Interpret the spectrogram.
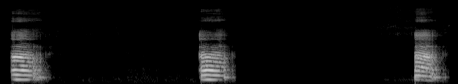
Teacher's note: your tongue is going to stay at the bottom of your mouth. The air goes through the mouth and through the nose, since it's a nasal sound. The mouth is going to be between rounded and naturally open.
